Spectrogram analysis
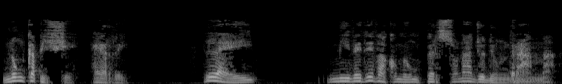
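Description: Man voicing an infatuated young man, audiobook reading, eager and rising, lively swings, husky edge. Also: on the low side, a little slow, pitched above the performer's own voice, exaggerated voice. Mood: ardent. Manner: eager, rising, breathless enthusiasm.

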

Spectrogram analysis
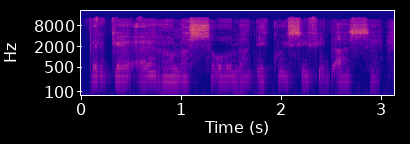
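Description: A woman voicing a feverish, guilt-ridden dying old pauper woman who gasps and breaks into whispers and high cries. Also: takes it slowly, darkish tone, slightly rough, full character voice. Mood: delirious.

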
